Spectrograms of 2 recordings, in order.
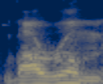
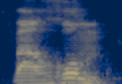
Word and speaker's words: warum: Yes, that is a hard one because it's not warum, it's warum. Warum, the R sound is pronounced with a sound the back of your throat that sounds like rum.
